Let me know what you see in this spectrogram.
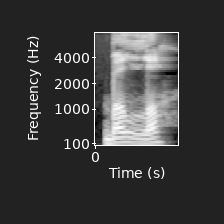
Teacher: lafzul jalalah di situ dibaca dengan mufakhamah. Maksudnya tebal. Sebab apa? Ba itu berbaris fathah.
